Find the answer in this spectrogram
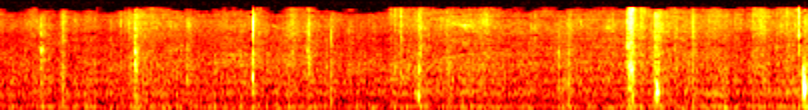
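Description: Faint footsteps on a dirt and cobbled path: a few scattered, uneven clicks and knocks of shoes over near silence.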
